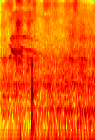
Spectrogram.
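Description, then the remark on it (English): A female pet cat gives one short meow, a quick chirp-like call that rises briefly above a steady low background hum, with no talking around it. “I think she meowed and said, yes, that was correct.”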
